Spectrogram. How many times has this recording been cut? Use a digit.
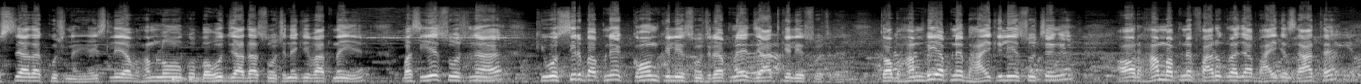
0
